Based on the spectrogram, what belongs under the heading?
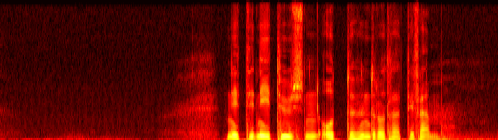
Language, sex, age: Norwegian, male, 45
